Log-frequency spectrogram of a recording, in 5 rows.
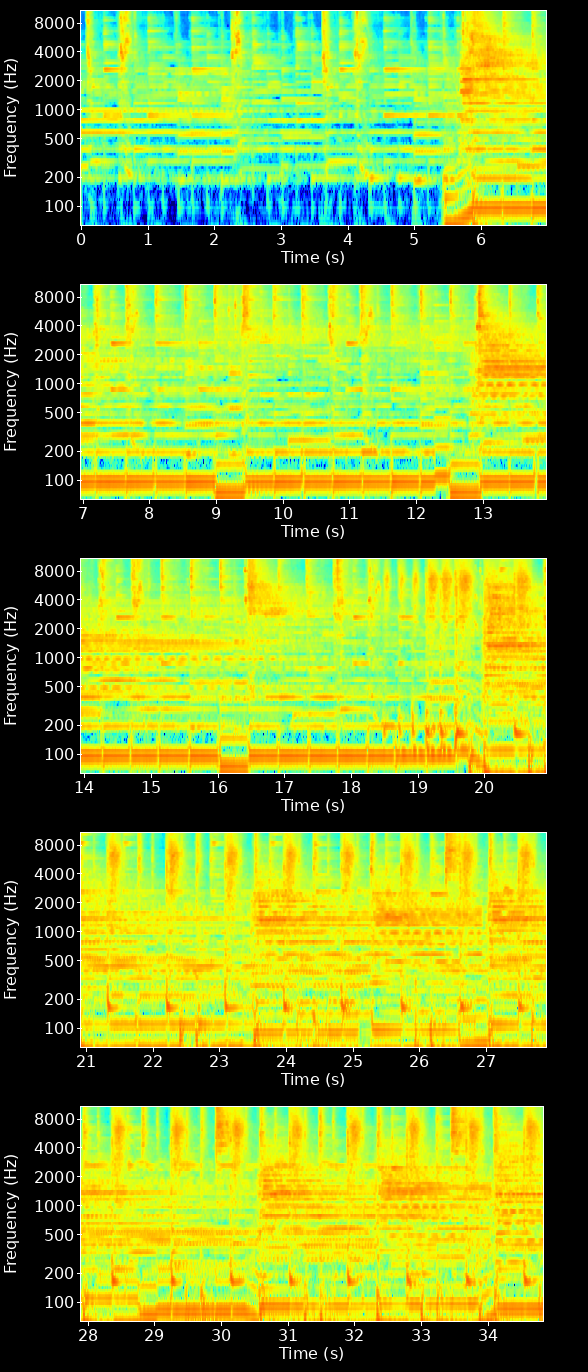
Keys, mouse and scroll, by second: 2.7 alt+click, 6.4 alt+scroll down 1, 6.7 space, 7.5 alt+scroll up 1, 13.0 alt+scroll up 1, 14.3 alt+click, 19.3 Delete, 20.5 alt+click, 23.2 alt+scroll down 1, 23.3 space, 25.4 ctrl+d, 29.0 alt+scroll up 1, 31.7 alt+click.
